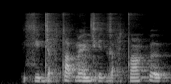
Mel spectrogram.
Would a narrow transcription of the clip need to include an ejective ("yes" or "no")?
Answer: no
